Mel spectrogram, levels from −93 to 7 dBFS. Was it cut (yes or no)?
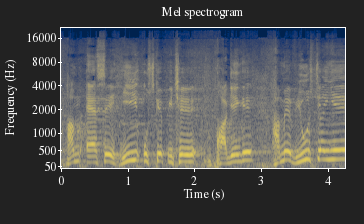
no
